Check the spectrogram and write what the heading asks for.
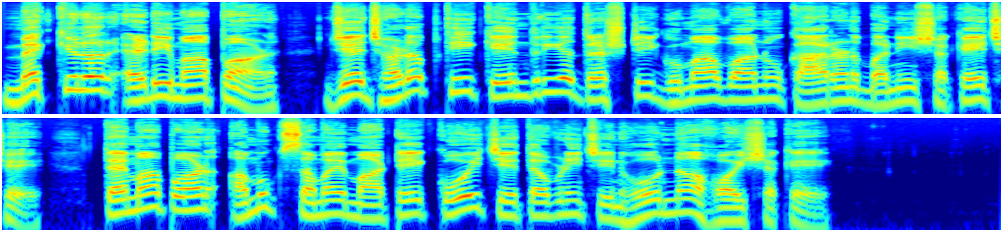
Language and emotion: Gujarati, neutral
